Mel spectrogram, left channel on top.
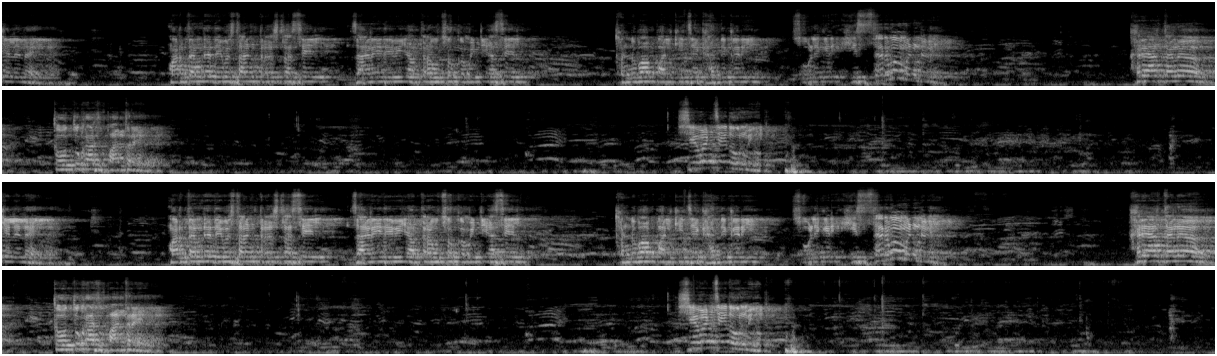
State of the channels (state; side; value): quieter; left; 5.5 dB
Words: आहे. मार्तंड देवस्थान ट्रस्ट असेल, जाणेदेवी यात्रा उत्सव कमिटी असेल, खंडोबा पालखीचे खांदेकरी, सोळेकरी, हे सर्व मंडळी खऱ्या अर्थानं कौतुकास पात्र आहे. शेवटचे 2 मिनिट.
